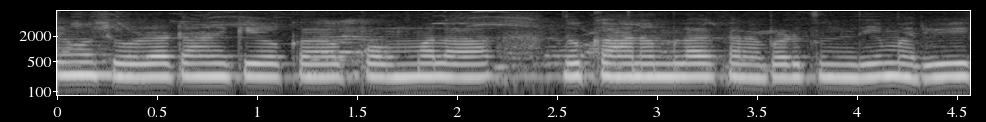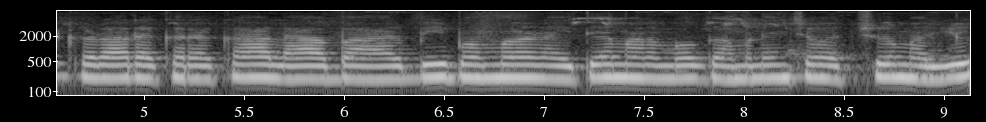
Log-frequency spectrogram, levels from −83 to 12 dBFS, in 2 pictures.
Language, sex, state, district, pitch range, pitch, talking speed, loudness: Telugu, female, Andhra Pradesh, Krishna, 210-225 Hz, 220 Hz, 105 wpm, -15 LUFS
